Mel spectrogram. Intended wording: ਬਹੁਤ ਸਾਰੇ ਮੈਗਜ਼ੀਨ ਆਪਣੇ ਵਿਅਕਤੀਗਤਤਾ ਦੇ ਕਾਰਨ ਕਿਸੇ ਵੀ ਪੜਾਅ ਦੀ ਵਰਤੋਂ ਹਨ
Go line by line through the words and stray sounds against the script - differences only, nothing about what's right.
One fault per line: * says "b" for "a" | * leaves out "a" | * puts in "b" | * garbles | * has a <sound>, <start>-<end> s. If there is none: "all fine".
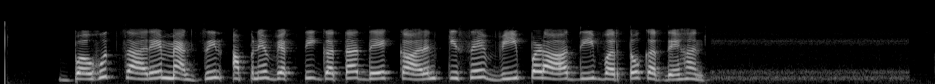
* puts in "ਕਰਦੇ"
